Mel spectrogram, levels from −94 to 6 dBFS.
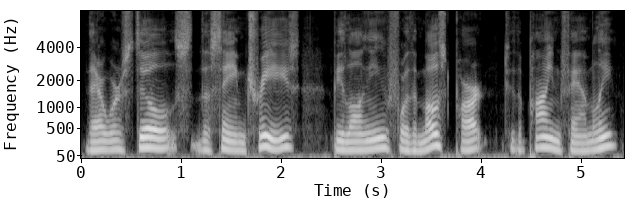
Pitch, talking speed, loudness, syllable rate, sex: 145 Hz, 165 wpm, -16 LUFS, 4.5 syllables/s, male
